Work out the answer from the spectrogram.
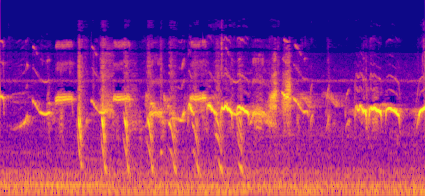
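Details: Carried in its cage, the tame hwamei mixes sharp downward-flicked notes with sweet sliding whistles, ending in a few rising warbled phrases.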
